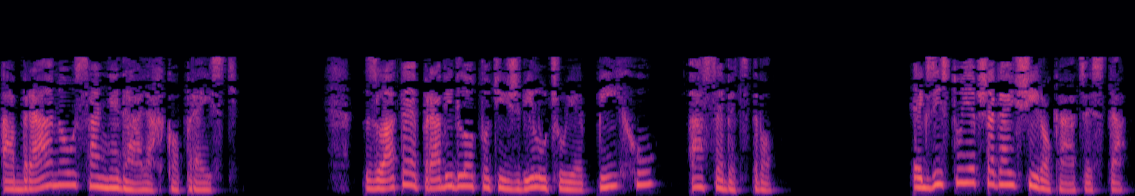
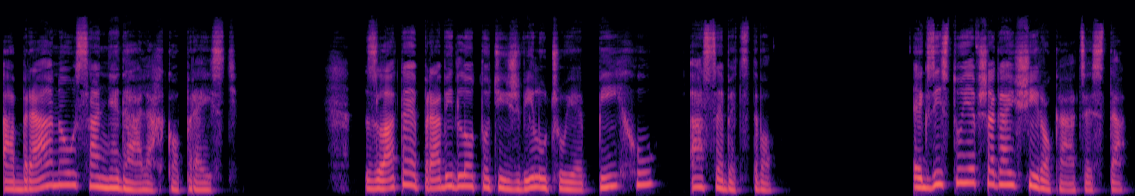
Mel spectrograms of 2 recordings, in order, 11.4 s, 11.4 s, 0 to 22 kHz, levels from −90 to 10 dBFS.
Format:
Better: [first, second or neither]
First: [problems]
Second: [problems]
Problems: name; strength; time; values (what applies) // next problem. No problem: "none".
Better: second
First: garbled, watery; badly; nothing above 6.5 kHz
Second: none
